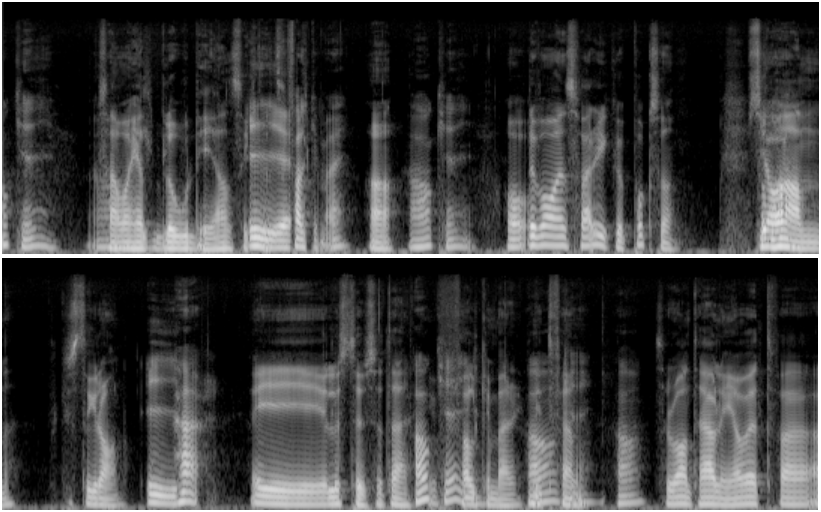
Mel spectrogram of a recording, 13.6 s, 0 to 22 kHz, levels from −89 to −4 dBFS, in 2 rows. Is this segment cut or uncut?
cut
